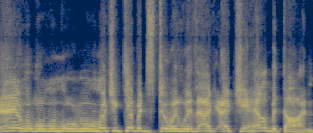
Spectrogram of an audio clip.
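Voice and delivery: very slow, dragged, high orc voice. Telling a story about orcs fixing a spaceship without helmets, orc captain voice. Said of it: "the one orc captain is like".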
